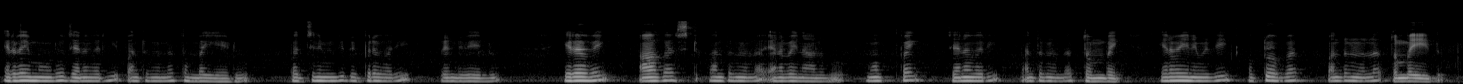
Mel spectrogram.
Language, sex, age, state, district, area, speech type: Telugu, female, 45-60, Andhra Pradesh, Sri Balaji, rural, spontaneous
